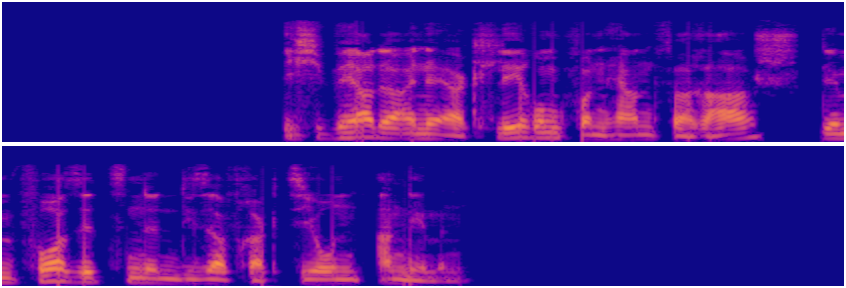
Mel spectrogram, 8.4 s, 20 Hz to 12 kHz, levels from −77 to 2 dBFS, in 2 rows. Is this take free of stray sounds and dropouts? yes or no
yes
